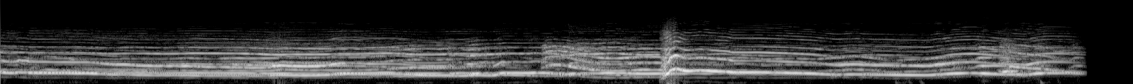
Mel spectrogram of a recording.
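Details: Alaskan Malamutes singing together in a sustained group howl, several drawn-out wavering voices layered and gliding up and down, one sharp yip midway, then stopping abruptly.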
